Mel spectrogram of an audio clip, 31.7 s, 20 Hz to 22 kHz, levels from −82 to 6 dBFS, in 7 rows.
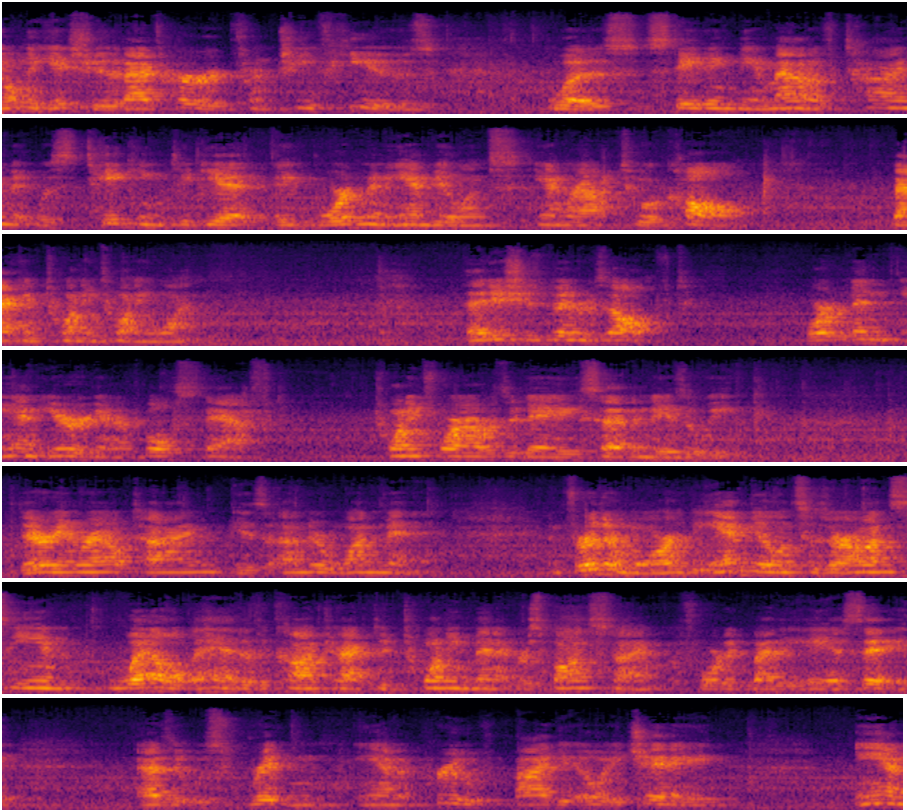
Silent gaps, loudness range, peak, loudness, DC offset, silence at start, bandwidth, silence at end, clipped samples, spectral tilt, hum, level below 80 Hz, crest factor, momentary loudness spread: none; 5 LU; 0 dBFS; -19 LUFS; under 0.1%; 0 s; 16 kHz; 0 s; under 0.1%; -3 dB/octave; none; -54 dBFS; 20 dB; 18 LU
